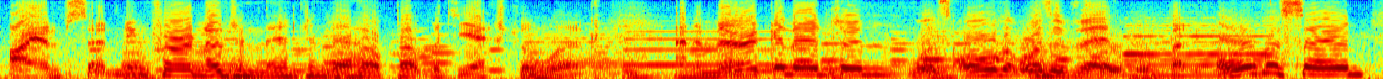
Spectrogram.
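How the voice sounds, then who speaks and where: A man's voice: sits high, animated, fairly quick, loud music behind the voice, pitched above the performer's own voice, poor audio. A man voicing a stern, fussy thin railway controller in a children's train story, speaking firmly and emphatically. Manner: firm, officious, emphatic.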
